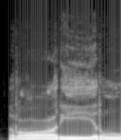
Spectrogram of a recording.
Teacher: Harus takrir. Takrir itu getarannya lembut.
